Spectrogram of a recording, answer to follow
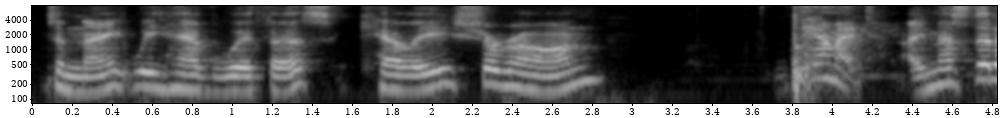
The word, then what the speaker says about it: Charron: All right, and Kelly Charron. Sharon. It's all good. Charron? Like People say Sharon? it the French way. I just prefer it Sharon, like more.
